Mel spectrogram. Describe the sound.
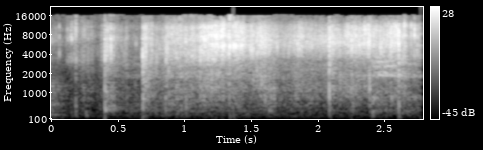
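Tight, thick packaging is cut open with loud, continuous crinkling and crackling, broken by many sharp snaps and pops.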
